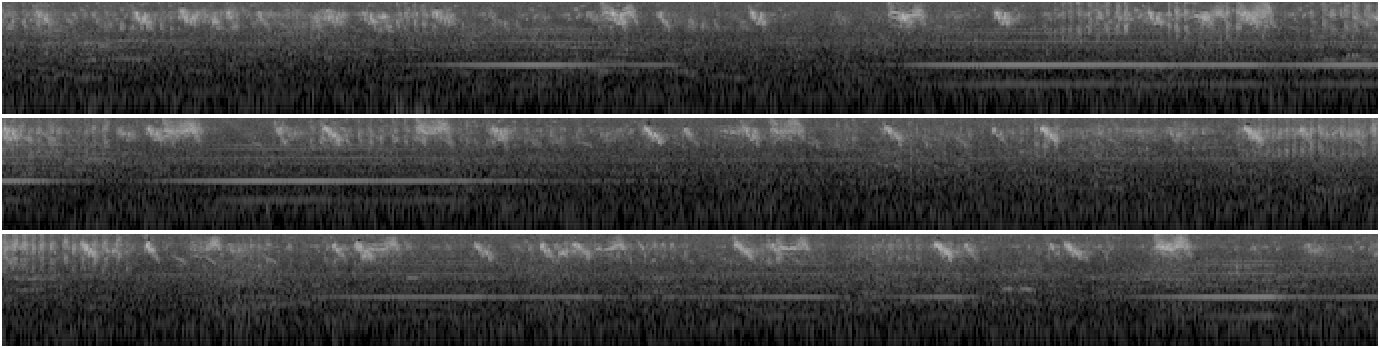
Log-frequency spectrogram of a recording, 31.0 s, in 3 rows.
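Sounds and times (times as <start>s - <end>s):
small birds chirping: 0.0s - 30.9s
steady hum: 6.4s - 15.2s, 22.3s - 30.9s.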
